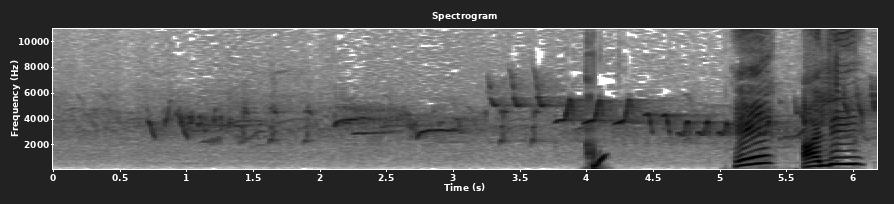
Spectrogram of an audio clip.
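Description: Birds twittering faintly in a cartoon's background ambience. A sharp plop with a quick rising pitch comes about four seconds in. A child's high voice calls out twice, rising in pitch, near the end.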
